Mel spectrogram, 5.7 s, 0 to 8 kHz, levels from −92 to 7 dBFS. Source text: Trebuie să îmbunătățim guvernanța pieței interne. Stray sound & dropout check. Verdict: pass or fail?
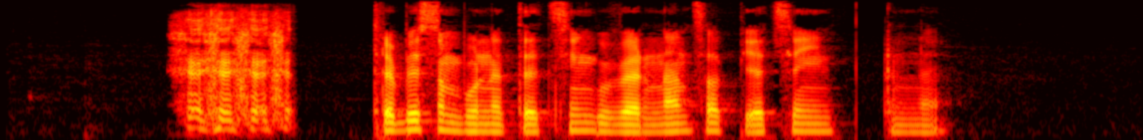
fail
